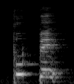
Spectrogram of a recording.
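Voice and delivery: "poupée" high and loud, syllables separated; dictated word. Shown as a demonstration. Teacher gives all pupils a word to write, high distinct "poupée". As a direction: call out "poupée" crisply for dictation. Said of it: "vous allez tous écrire".

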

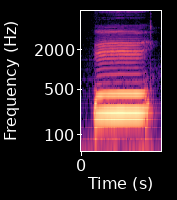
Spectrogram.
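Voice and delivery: Yu held high and level; first tone yu. Shown as a demonstration. Teacher models the first tone, high and flat. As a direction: keep Yu on one high flat pitch. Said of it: "high flat".

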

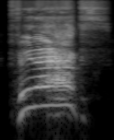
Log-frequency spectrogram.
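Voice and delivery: hammed-up callout; mock villain call. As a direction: yell the name like a movie villain. Imitating villain name call.

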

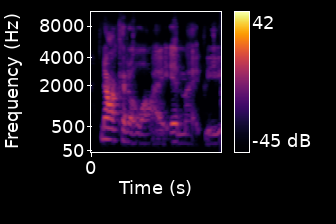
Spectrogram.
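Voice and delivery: plain reading voice

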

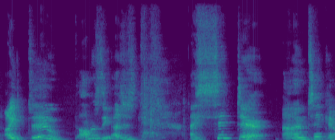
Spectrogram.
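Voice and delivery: high, pleading self-defence; anguished protest. Acted. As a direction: plead your case in rising desperation. Anguished defence of loving her.

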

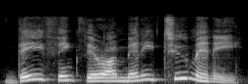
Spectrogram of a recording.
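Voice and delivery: high, loud indignant protest; hasty interjection. A narrator's reading. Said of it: "broke in hastily".

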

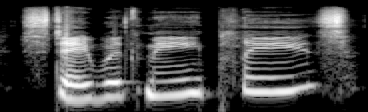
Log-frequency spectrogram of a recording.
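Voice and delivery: wife begging her fading husband to stay with her; desperate plea. Retold or imitated. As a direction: beg him to stay. Begging husband not to drift.

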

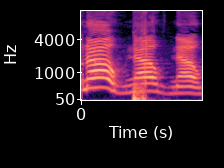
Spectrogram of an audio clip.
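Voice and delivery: ordinary delivery

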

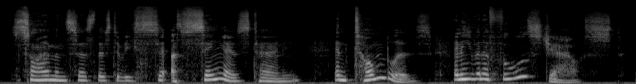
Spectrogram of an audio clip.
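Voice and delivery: put-on high, light young woman's voice; Shay's voice. A narrator's reading. Shay chattering to Tyrion in bed, high and eager.

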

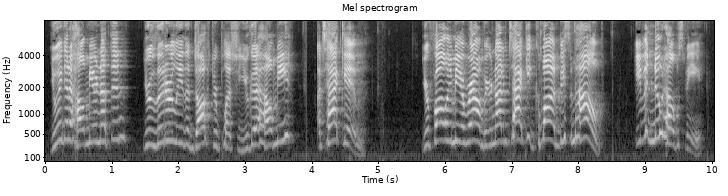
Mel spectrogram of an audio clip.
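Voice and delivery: high-pitched, indignant complaint; worked-up, high scolding; exasperated pleading. Real, not acted. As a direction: demand help from a useless sidekick. Scolds plushie for not helping.

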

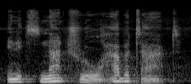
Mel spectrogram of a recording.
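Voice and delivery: plain reading voice

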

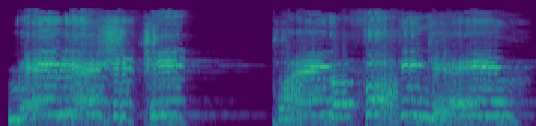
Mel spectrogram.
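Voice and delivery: high, slow, distorted squawk; distorted high-pitched creature; filtered Toad voice. Pretend. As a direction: drag it out in a screechy filtered voice.

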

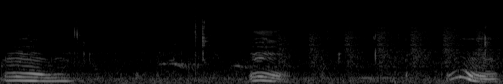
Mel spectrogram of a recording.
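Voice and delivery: humming while chewing; muffled mid-bite murmurs; mouth full of food. Real, not acted. Seen 3: fork with macaroni at mouth, then chewing through the hums.

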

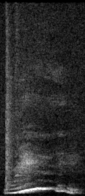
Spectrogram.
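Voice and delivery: high, drawn-out disbelief; surprised. Acted. Speaker reacting to news by phone, surprised. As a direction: react with astonishment, pitched right up.

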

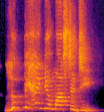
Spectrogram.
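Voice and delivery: high, loud excited squeal; squealing children. A narrator's reading. Children warn teacher about frog, squealing high and loud. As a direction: squeal it like thrilled kids. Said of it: "said Farah".

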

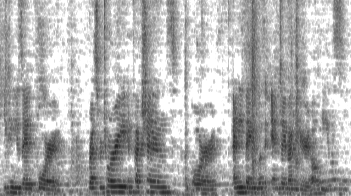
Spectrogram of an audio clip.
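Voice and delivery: normal talking voice

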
